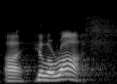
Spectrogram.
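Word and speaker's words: hilaros (ἱλαρός): If you say it actually with the Greek pronunciation, it's more like hilaros, all right?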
